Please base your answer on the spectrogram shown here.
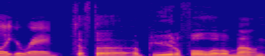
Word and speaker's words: Ouray: It's called Ouray. Is that how you pronounce it? Some people call it Ouray. A lot of people call it Ouray.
